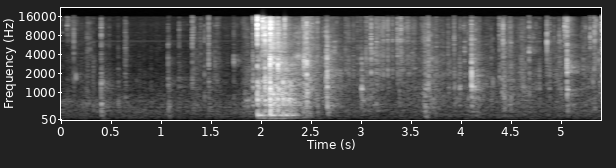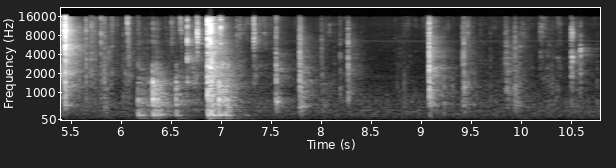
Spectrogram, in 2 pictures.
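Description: Clear plastic doll packaging crinkling and clicking as it is handled, with louder rustles about two seconds in and again around six to seven seconds.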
